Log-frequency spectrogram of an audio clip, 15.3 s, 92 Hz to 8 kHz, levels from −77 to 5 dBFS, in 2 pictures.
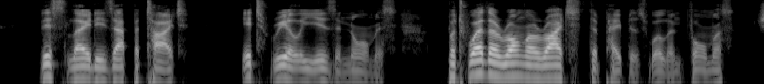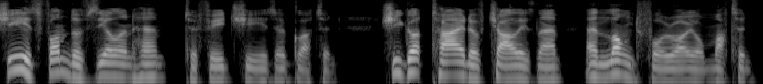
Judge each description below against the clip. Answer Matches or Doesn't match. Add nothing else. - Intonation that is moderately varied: Matches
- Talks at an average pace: Matches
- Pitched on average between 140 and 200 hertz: Doesn't match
